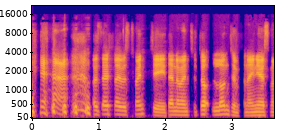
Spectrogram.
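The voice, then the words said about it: Irish Cork accent. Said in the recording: “I grew up in Cork, from the accent, like you can hear.”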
